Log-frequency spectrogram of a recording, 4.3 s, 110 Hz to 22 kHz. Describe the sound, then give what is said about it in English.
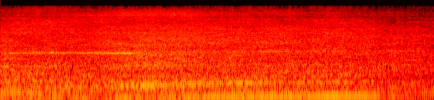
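The engine of the 3:40 bus drones steadily, rising slightly as it passes along a residential road, with low rumbling tones and road noise throughout, no voices present. “And the 3:40 bus is coming up behind me.”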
